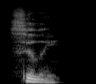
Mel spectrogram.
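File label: "silly", Australian English; pronunciations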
